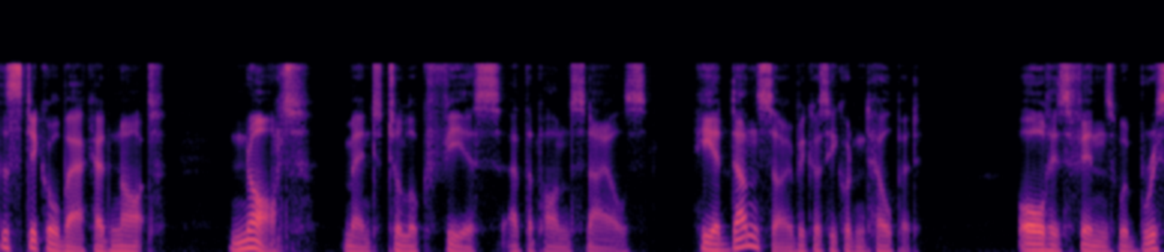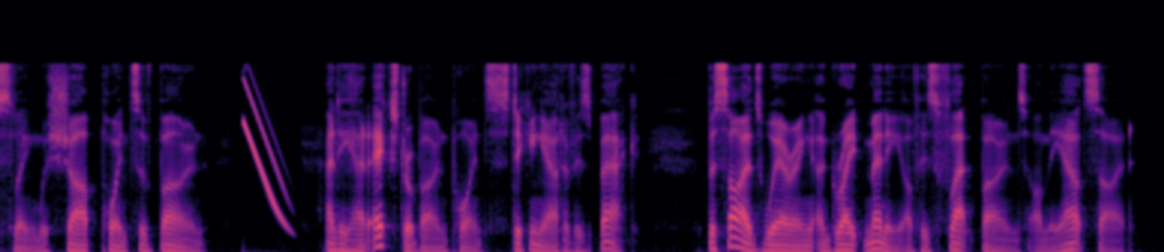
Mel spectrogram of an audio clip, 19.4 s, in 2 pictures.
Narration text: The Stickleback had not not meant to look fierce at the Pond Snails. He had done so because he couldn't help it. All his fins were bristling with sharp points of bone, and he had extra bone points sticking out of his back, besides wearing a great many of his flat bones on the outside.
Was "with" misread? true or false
false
